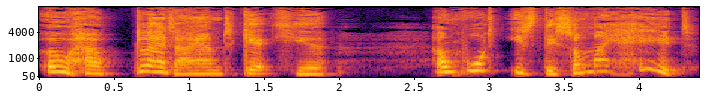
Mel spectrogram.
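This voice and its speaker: A woman's voice: medium pitch, big pitch swings, normal speed, husky, pitched above the performer's own voice. A woman voicing an eager, polite, earnest little girl who likes to argue, in a children's storybook. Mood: excited wonder.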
